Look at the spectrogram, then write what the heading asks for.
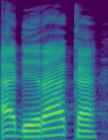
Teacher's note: huruf ro-nya berharokat fathah dibacanya dengan vokal O. · Karena huruf ro termasuk ke dalam huruf yang harus dibaca tebal ketika fathah.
